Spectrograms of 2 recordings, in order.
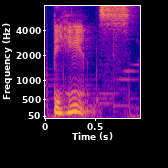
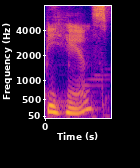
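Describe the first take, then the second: First: The ending sounds like 'enhance'. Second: The ending does not sound like 'enhance'.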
